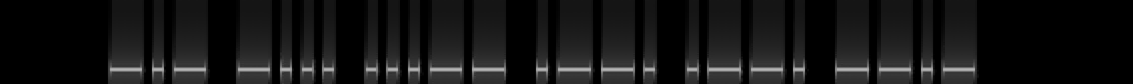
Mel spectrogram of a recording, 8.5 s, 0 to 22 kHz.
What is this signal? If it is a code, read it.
Morse code, heard as a keyed tone, about 15 wpm, 700 Hz. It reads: KB3PPQ
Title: USA Call Signs - 6 Characters - 2x Character Spacing - 15wpm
